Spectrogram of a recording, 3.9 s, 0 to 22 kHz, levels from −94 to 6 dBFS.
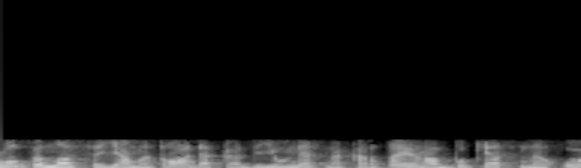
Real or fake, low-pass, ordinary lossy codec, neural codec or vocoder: fake; 3.6 kHz; AAC, 24 kbps; codec, 16 kHz, 4 kbps, FreqCodec, larger model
